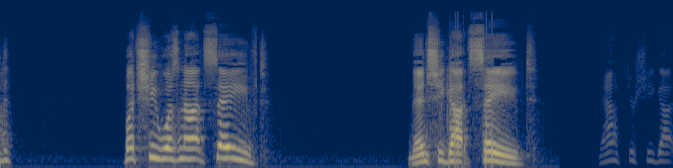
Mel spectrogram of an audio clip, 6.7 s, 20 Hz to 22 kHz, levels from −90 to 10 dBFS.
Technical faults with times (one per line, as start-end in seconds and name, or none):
0.00-5.24 adaptive stream starting at a low bitrate
4.49-4.92 processor overload crackle
5.59-6.74 one channel inverted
